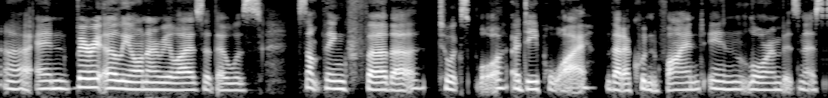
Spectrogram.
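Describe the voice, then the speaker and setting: Clear, smooth-voiced woman. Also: fairly low pitch, no echo, clean studio sound. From Australia, born in Bulgaria. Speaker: podcast guest, entrepreneur. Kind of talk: conversational personal storytelling.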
